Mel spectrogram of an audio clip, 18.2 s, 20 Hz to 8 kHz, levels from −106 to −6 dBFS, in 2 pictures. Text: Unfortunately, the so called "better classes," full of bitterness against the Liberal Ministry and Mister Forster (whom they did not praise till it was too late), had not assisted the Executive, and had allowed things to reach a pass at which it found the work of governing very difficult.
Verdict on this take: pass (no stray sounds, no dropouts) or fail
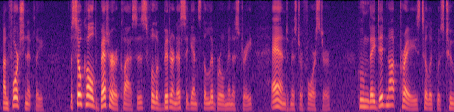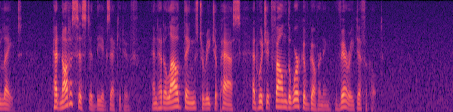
pass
